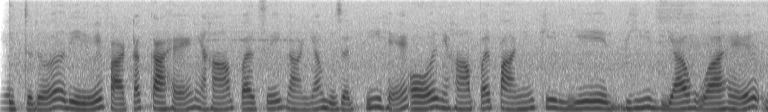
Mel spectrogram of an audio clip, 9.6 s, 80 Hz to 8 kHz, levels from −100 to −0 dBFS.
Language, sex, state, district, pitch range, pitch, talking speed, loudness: Hindi, female, Maharashtra, Dhule, 165-195 Hz, 175 Hz, 125 wpm, -29 LUFS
